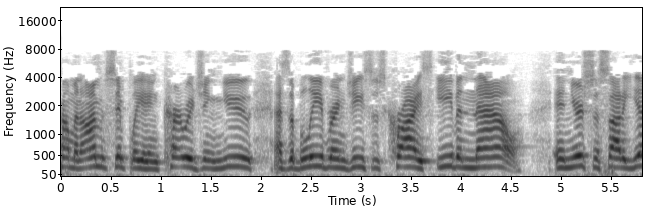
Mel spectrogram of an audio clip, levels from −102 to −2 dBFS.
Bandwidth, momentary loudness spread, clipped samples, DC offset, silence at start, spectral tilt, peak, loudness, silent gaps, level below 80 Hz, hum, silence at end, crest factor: 8 kHz; 7 LU; under 0.1%; under 0.1%; 0 s; -6 dB/octave; -10 dBFS; -26 LUFS; none; -62 dBFS; none; 0 s; 16 dB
